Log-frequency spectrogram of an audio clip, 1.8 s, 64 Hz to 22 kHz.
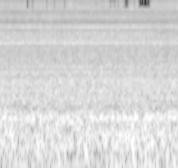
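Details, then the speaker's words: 1989 boat with OMC Cobra drive, reverse not fully engaging: low, steady rumble holding an even idle after shifting into reverse, no stumble or stalling; the engine sounds healthy. "oh yeah okay we were just went into reverse and it did not die so that is"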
